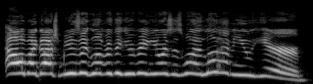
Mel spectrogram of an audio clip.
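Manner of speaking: gushing excitement. Real, not acted. Streamer thanking the follower Music Lover, gushing and high. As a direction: squeal a delighted thank-you.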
